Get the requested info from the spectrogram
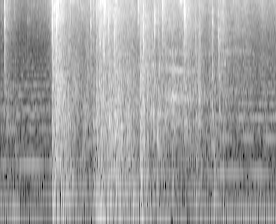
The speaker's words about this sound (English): Damn. I slipped and hit my head on the mirror. The glass broke when my head struck it.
